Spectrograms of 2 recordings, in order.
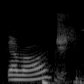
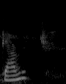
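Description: First: The word is said with an American pronunciation. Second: The word is said with a British pronunciation. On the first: "Not garage, like the US" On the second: "in the UK we say garage"

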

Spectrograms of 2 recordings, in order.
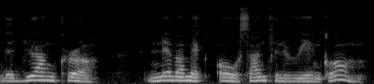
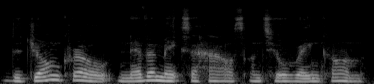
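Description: First: It is said in a Jamaican accent. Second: It is said in a standard accent.

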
